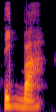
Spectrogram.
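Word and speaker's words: תקווה: En la palabra tikva, que significa esperanza, la letra Bab se lee como una V.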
